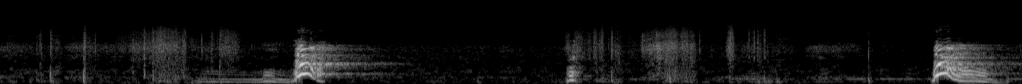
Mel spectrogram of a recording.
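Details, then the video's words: Rhodesian Ridgeback, a heavy barker, barking on command as it reacts to a howl made by its owners; two loud, deep barks several seconds apart, separated by softer rustling and muffled noises. "Rhodesian Ridgeback Barking"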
